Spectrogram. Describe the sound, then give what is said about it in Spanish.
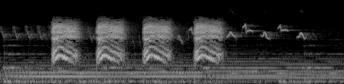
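A crow perched on a branch in a forest caws four times in a steady rhythm, loud, followed by fainter high bird chirps against a low background hum. “Paseando, vi a un cuervo que estaba sobre una rama.”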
